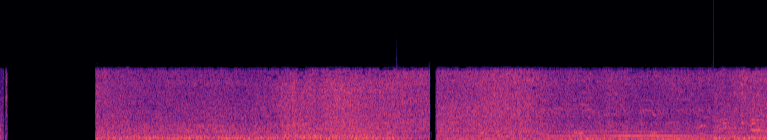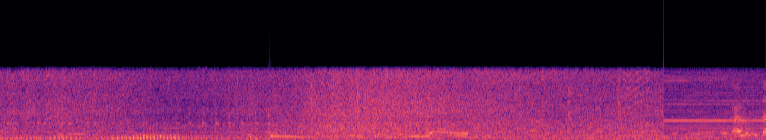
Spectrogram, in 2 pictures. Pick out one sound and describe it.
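Small waves lap at the shore.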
